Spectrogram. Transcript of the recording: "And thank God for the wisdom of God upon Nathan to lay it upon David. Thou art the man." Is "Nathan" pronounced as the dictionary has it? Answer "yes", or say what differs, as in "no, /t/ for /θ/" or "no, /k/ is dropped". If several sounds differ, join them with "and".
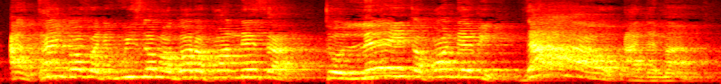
no, /s/ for /θ/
